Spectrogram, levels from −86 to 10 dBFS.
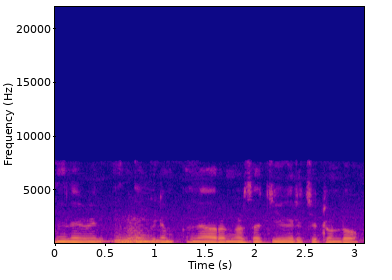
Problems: low volume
